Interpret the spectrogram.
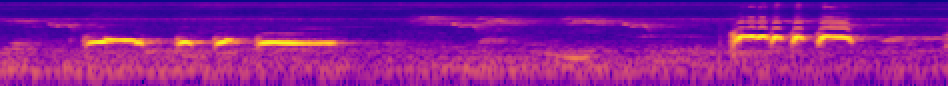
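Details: Zebra dove sound used to lure and stimulate zebra doves. A few soft, wavering coos are followed after a pause by a short burst of rapid, clipped cooing notes.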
